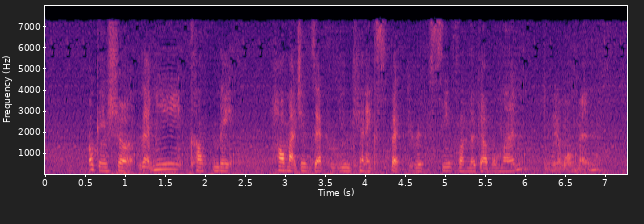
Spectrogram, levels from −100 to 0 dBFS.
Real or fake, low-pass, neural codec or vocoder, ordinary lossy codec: fake; none; codec, 16 kHz, 1.1 kbps, Voila-Tokenizer; none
